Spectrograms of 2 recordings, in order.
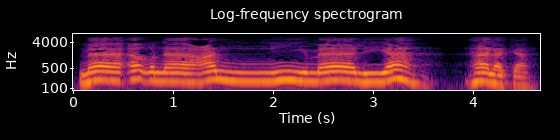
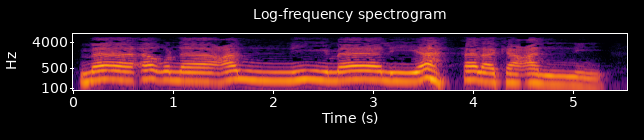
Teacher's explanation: لجميع القراء السكت بين الهاءين أو الإدغام، هكذا ما أغنى عني مالية، هلك، هذا هو السكت، ما أغنى عني مالية، هلك عني، وهذا هو الإدغام.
